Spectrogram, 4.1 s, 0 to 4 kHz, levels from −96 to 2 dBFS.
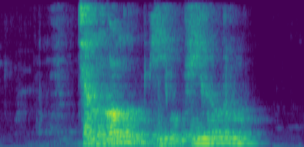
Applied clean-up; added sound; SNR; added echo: neural separator model SepFormer DNS4.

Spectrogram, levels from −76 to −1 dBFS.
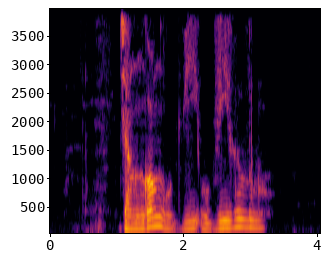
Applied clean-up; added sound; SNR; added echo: none; none; none; none.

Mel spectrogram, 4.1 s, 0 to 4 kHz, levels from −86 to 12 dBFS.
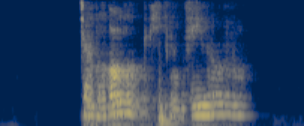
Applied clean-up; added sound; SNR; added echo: neural mask model DeepFilterNet 3.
